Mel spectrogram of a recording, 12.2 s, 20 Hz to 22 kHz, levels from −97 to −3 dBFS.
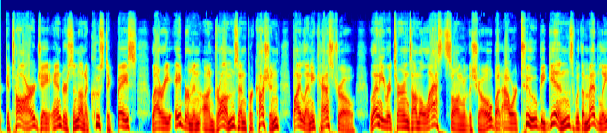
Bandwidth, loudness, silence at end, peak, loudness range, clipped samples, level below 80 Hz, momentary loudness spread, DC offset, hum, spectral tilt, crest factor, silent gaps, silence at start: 16 kHz; -11 LUFS; 0 s; 0 dBFS; 1 LU; under 0.1%; -36 dBFS; 4 LU; under 0.1%; none; -5 dB/octave; 10 dB; none; 0 s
